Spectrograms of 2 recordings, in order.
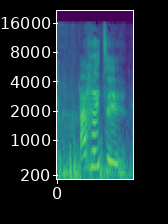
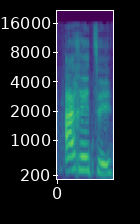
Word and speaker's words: Arrêtez: Arrêtez. Say it again. Arrêtez. Arrêtez. Exactly. There you go. Arrêtez. Arrêtez. Very cool if to roll that better? Ours. Yes, it's better. Yeah. Arrêtez.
